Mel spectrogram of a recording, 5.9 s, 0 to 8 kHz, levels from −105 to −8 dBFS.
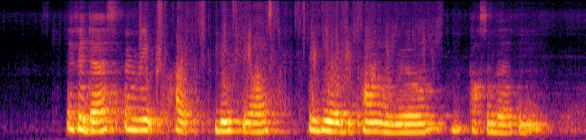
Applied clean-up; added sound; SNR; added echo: neural separator model SepFormer DNS4.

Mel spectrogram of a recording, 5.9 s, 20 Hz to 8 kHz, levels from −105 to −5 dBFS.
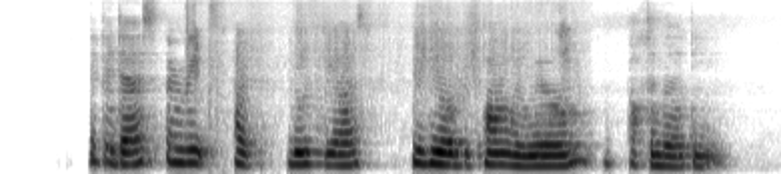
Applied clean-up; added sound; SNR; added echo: neural mask model DeepFilterNet 3.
